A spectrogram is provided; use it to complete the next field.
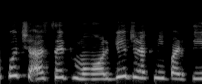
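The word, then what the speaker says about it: mortgage: तो इसको कहते हैं मॉर्गेज. टी साइलेंट रहता है.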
